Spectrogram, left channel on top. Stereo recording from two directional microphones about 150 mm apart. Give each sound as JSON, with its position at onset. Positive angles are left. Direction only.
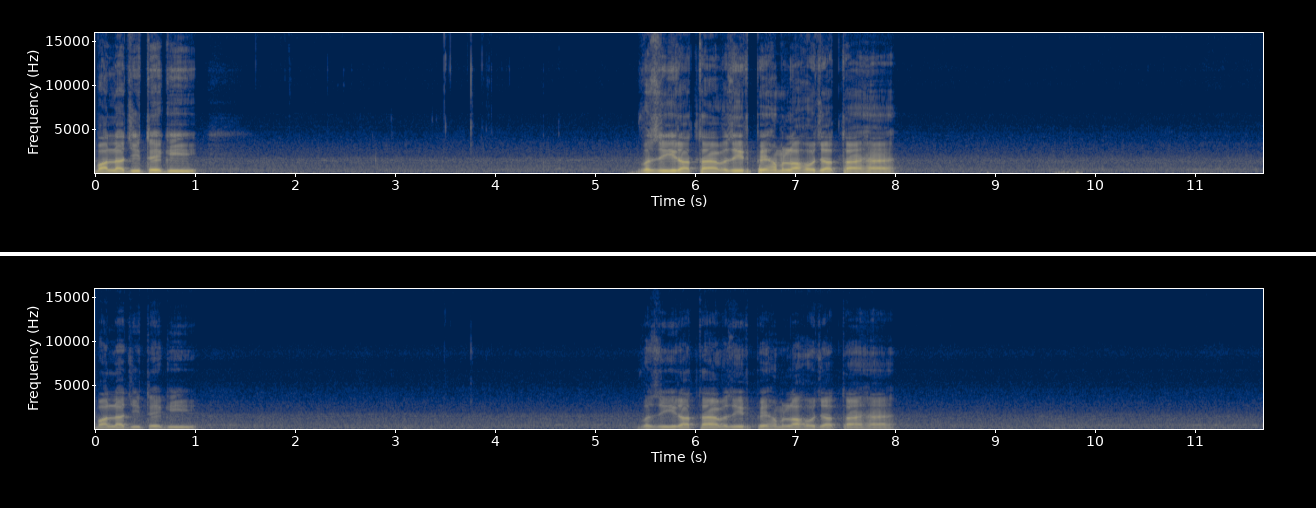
{"t": 0.0, "sound": "speech", "side_deg": 45}
{"t": 5.4, "sound": "speech", "side_deg": 45}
